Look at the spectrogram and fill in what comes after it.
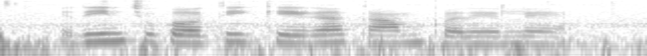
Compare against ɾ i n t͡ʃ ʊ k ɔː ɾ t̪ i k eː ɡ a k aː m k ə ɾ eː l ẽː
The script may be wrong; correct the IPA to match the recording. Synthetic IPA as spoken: ɾ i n t͡ʃ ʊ k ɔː t̪ i k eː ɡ a k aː m k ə ɾ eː l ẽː

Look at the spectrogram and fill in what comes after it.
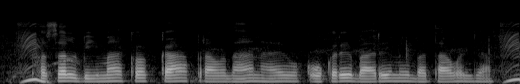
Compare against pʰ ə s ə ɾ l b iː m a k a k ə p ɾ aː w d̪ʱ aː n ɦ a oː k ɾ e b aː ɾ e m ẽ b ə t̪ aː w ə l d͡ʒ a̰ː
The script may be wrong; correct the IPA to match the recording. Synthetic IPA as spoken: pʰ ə s ə l b iː m a k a k a p ɾ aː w d̪ʱ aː n ɦ ɛ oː k ɾ e b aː ɾ e m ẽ b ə t̪ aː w ə l d͡ʒ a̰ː

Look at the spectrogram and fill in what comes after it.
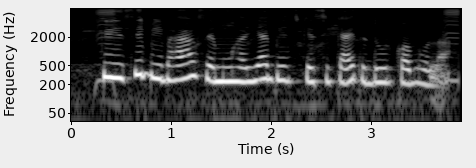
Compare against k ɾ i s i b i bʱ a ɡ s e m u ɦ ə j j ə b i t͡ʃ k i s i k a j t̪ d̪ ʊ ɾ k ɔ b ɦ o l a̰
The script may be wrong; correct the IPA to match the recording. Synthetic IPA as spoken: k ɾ i s i b i bʱ a ɡ s e m u ɦ ə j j a b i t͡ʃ k e s i k a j t̪ d̪ u ɾ k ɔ b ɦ o l a̰

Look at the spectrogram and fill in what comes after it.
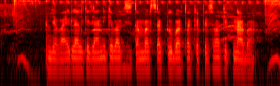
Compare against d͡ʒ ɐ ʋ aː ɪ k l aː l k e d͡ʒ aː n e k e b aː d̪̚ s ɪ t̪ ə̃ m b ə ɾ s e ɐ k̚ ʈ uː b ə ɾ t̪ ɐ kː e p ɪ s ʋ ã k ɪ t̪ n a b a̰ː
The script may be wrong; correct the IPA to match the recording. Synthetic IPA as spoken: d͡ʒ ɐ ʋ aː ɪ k l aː l k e d͡ʒ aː n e k e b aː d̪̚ s ɪ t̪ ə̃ m b ə ɾ s e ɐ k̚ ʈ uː b ə ɾ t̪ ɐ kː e p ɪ s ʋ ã k ɪ t̪ n a b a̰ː

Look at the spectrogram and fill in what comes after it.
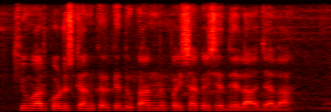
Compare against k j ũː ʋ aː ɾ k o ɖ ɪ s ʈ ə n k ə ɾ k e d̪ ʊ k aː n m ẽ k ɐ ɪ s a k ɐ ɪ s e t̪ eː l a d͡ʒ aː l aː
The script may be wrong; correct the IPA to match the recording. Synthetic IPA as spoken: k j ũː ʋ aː ɾ k o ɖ ɪ s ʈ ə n k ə ɾ k e d̪ ʊ k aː n m ẽ p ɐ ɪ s a k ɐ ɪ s e d̪ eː l a d͡ʒ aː l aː

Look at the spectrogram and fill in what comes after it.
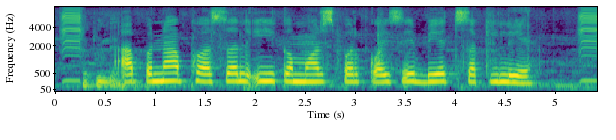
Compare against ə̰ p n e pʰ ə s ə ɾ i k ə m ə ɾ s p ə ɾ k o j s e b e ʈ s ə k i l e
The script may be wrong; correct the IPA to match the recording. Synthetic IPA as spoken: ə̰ p n a pʰ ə s ə l i k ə m ə ɾ s p ə ɾ k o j s e b e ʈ s ə k i l e

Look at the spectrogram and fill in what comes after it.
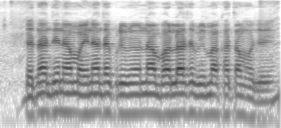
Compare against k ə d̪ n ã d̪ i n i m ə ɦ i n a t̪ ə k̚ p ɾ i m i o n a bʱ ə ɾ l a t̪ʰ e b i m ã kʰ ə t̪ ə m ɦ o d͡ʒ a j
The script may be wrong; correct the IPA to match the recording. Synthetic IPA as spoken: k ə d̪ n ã d̪ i n a m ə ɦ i n a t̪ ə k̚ p ɾ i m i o n a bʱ ə ɾ l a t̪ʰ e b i m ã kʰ ə t̪ ə m ɦ o d͡ʒ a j

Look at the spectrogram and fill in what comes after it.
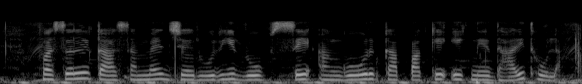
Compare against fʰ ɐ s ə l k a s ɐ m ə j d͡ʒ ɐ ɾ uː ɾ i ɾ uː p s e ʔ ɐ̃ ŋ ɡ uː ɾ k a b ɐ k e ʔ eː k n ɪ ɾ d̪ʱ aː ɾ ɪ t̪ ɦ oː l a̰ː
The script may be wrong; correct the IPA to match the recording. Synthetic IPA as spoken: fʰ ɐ s ə l k a s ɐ m ə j d͡ʒ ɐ ɾ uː ɾ i ɾ uː p s e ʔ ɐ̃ ŋ ɡ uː ɾ k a p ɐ k e ʔ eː k n ɪ ɾ d̪ʱ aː ɾ ɪ t̪ ɦ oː l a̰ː

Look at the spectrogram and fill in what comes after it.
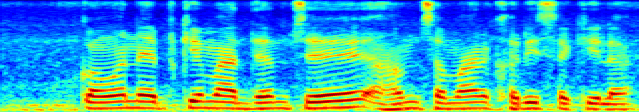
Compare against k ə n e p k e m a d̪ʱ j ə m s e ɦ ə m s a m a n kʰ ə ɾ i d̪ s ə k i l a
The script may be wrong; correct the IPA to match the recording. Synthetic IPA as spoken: k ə n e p k e m a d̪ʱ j ə m s e ɦ ə m s ə m a n kʰ ə ɾ i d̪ s ə k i l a

